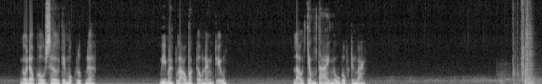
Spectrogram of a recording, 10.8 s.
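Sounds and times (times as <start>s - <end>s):
low hum: 0.0s - 10.8s
strong wind and rain blowing in: 0.0s - 10.8s
speech: 0.4s - 2.0s, 3.2s - 4.6s, 5.9s - 7.4s
main door bursting open with a bang: 10.0s - 10.8s.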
